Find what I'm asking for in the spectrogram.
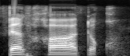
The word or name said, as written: pelqa'toq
